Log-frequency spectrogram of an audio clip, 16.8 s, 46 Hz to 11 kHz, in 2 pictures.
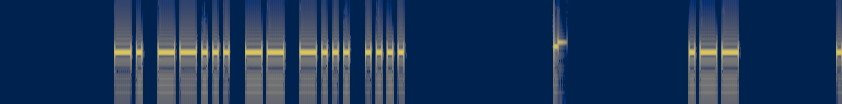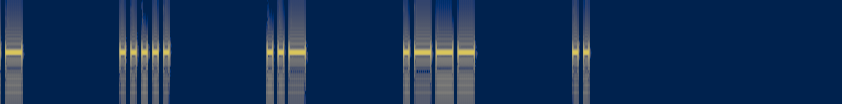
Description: Morse code, heard as a keyed tone, about 22 wpm, spaced as for 11 wpm, 700 Hz. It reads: N7MBH WA5UJI
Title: USA Call Signs - 6x Character Spacing - 22wpm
